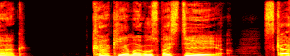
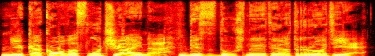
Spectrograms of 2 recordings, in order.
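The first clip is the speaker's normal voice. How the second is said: roar; 3 semitones lower than usual. Acted. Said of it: "взревел Лихтер".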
